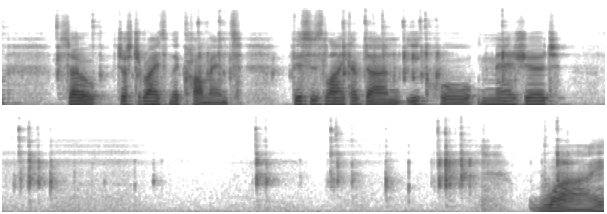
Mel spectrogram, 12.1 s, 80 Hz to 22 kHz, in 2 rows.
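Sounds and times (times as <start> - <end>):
typing on a keyboard: 1.8 - 2.3, 3.4 - 4.4, 6.1 - 6.6, 8.5 - 10.8.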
